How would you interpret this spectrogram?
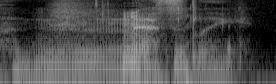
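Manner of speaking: whispered, hissed name of the company. Real, not acted. Host whispering the hated company's name like a curse.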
